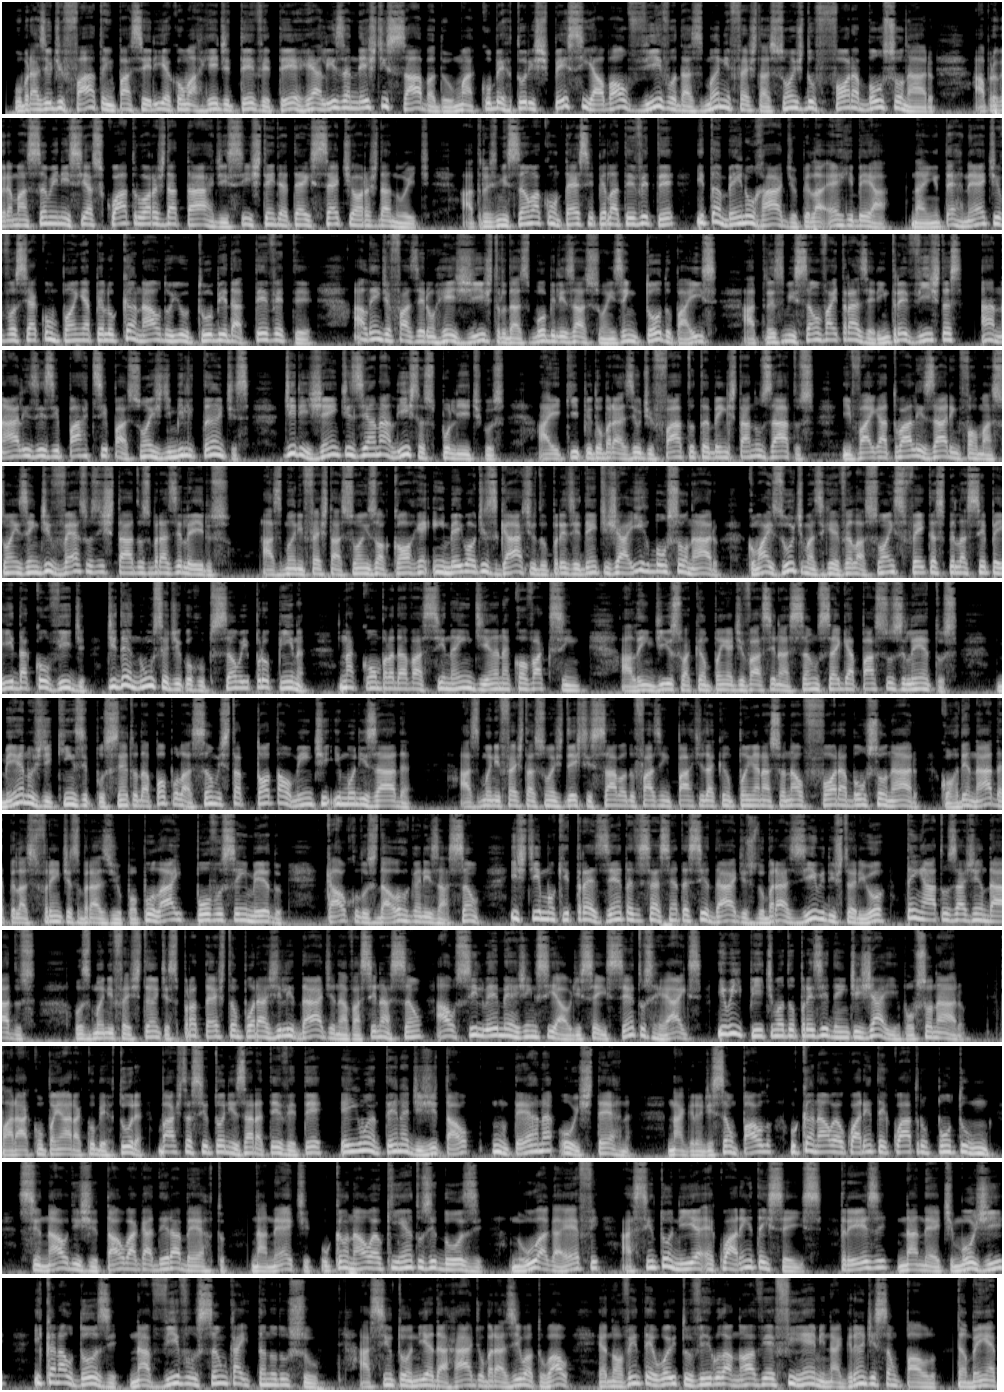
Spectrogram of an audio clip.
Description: Brasil de Fato e TVT repercutiram ao vivo as manifestações contra Bolsonaro; assista
Além de fazer um registro das mobilizações em todo o país, a transmissão trará entrevistas, análises e participações de militantes, dirigentes e analistas políticos.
